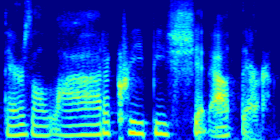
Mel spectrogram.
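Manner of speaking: mock-ominous ranger warning; creepy low warning. Ranger warns a ghost hunter, low and spooky. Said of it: "she's like".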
